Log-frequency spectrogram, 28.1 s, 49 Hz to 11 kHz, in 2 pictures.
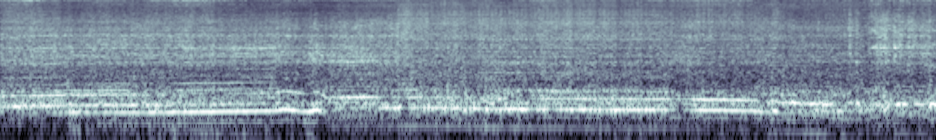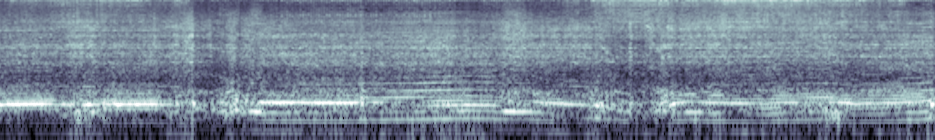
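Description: BMW E46 325ti Compact's 2.5-litre straight-six heard from inside the cabin at speed, its note stepping up and down in pitch several times with gear changes, over a steady hiss of tyre and road noise.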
